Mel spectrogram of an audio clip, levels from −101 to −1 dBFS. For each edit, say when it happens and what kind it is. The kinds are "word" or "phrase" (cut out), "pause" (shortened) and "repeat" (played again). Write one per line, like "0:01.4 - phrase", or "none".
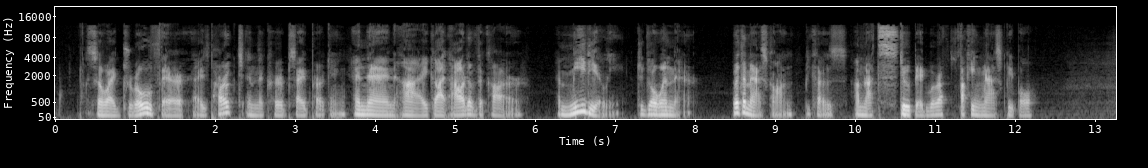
0:01.9 - word
0:03.7 - pause
0:07.2 - pause
0:09.9 - pause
